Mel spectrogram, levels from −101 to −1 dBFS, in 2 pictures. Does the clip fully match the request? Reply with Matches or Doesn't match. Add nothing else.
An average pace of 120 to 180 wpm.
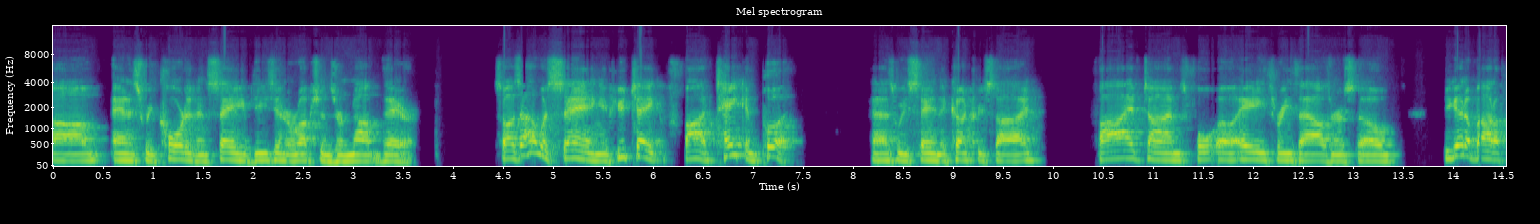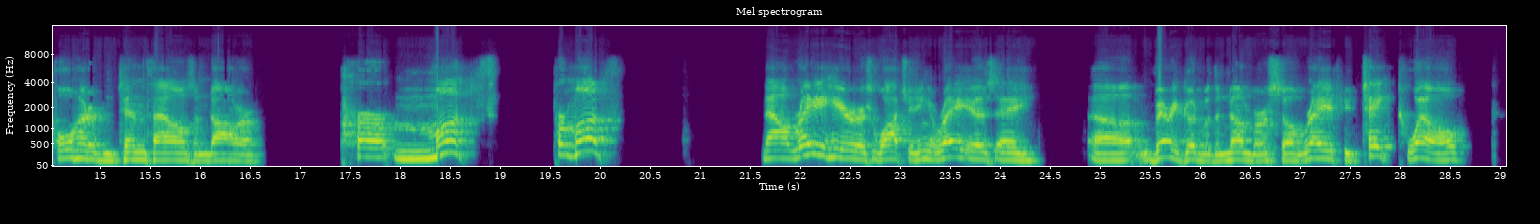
Matches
